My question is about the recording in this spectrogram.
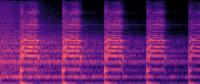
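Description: Breakdown in a jungle dutch DJ remix: the drums drop out, leaving short pitched synth stabs about twice a second over a held low note.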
